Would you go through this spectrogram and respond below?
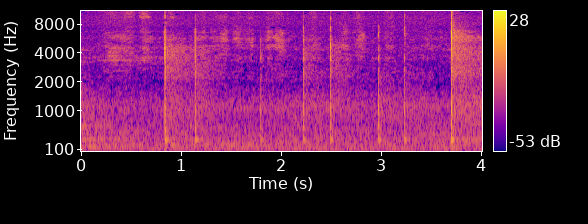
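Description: Chalk or marker writing on a board during a maths lesson, sharp scattered taps and strokes at an irregular pace over a quiet room hum.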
